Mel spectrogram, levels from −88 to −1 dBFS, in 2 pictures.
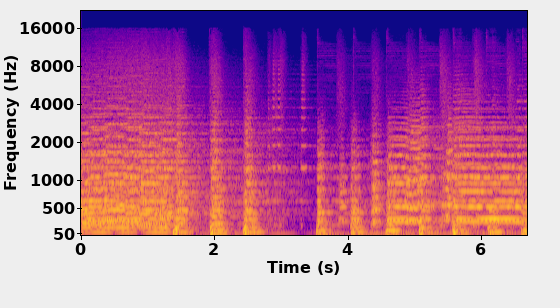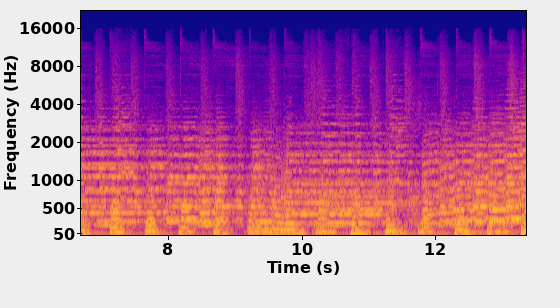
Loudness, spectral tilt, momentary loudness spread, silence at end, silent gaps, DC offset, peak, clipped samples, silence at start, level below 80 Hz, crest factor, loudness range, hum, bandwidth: -17 LUFS; -6.5 dB/octave; 8 LU; 0 s; none; under 0.1%; -2 dBFS; under 0.1%; 0 s; -26 dBFS; 14 dB; 3 LU; none; 15.5 kHz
